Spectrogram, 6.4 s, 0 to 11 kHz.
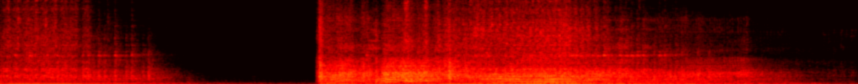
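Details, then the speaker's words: Fire-damaged 1969 Ford Escort MK1 van, crossflow engine, petrol added: fires, dies abruptly, catches and runs roughly, fades out. Coil lead keeps coming out, so intermittent running. "Bloody core wire keeps coming out. Give me a couple of minutes to sort this out and I'll come back here."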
